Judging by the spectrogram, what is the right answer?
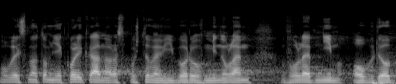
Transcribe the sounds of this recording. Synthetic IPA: mluvɪlɪsmɛot̪omɲɛko̞lɪkɾaːt̪naɾo̞spot͡ʃt̪ovɛːmviːbo̞ɾuvmɪnulɛːm | vo̞lɛbɲiːmʔobdob

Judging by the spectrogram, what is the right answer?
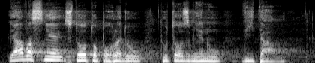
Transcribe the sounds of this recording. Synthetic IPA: jaːvlast̪ɲɛst̪oɦot̪o̞poɦlɛdut̪ut̪o̞zmɲɛnu | viːt̪am

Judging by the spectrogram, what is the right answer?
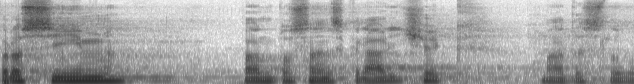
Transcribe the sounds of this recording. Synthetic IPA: pɾo̞siːm | panpo̞slanɛt͡skɾaːlit͡ʃɛk | maːt̪ɛslovo

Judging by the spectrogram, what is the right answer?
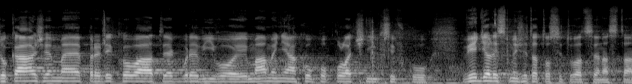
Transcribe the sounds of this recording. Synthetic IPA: do̞kaːʒɛmɛpɾɛdɪko̞vat̪jaɡ̚budɛviːvo̞jmaːmɛɲɛjako̞wpo̞pulat͡ʃɲiːkr̝̥ɪfku | vjɛɟɛlɪsmɛʒɛt̪at̪o̞sɪt̪uat͡sɛnast̪a

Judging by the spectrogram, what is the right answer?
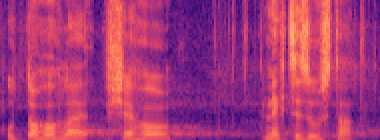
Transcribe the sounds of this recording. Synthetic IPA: ʔut̪oɦoɦlɛfʃɛɦo | nɛxt͡sɪzuːst̪at̪

